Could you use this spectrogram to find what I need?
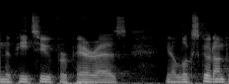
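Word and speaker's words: Pérez: P2 for Perez, or Perez, as some listeners have reminded me that it's more accurately pronounced Perez. So P2 for Perez.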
